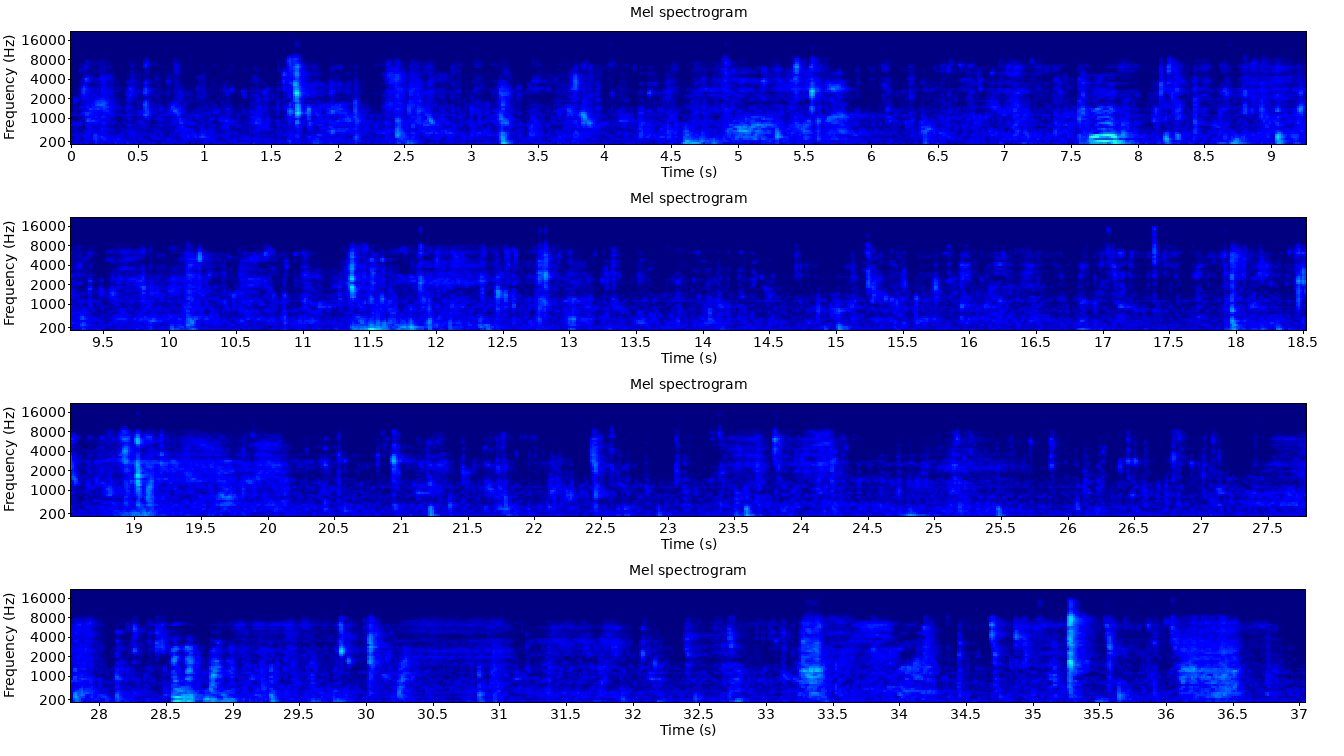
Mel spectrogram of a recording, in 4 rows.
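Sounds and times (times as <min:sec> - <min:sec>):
chewing and mouth smacks: 0:00.0 - 0:37.0.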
